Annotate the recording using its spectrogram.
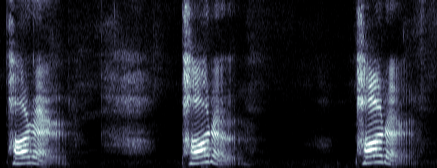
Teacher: But in Americans, you are going to have p, o, flap, and syllabic.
